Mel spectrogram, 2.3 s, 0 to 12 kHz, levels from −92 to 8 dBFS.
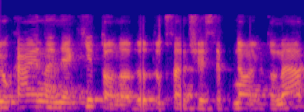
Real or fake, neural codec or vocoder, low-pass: real; none; 7.2 kHz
